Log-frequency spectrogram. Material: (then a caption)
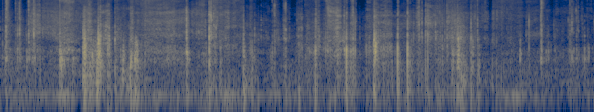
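Paper. A large illustrated hardcover book lies open on a wooden table while its thick, glossy paper pages are turned and flipped by fingertips with long acrylic nails. Quick, dry rustles, crinkles and flutters come one after another, bright and airy with almost no low end, each snap dying away almost at once.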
